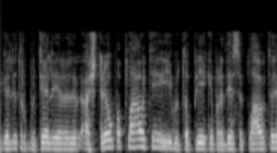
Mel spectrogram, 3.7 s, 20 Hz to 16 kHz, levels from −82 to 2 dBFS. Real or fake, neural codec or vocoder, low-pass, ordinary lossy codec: fake; codec, 16 kHz, 4.8 kbps, FACodec; 7.2 kHz; AAC, 64 kbps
